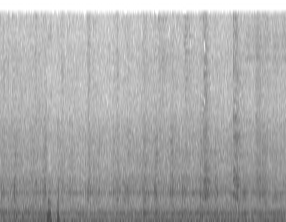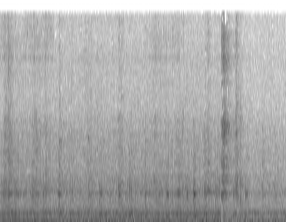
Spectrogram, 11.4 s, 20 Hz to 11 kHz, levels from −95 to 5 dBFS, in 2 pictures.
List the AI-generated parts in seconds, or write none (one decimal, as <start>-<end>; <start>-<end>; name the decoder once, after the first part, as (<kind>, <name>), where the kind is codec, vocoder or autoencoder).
4.9-6.8 (vocoder, WaveNeXt); 8.7-9.4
